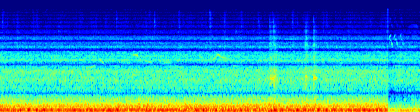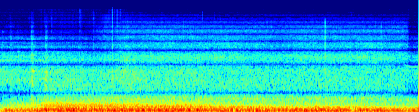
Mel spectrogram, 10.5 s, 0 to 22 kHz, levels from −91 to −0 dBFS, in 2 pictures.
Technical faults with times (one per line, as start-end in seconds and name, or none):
0.00-10.49 channel delay (comb filtering)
